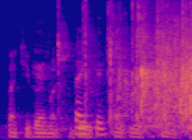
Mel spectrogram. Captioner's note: audience applause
